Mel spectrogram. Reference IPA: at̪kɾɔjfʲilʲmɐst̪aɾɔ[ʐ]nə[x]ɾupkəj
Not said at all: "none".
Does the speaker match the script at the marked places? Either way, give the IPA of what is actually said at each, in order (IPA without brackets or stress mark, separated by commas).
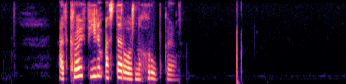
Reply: ʐ, x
